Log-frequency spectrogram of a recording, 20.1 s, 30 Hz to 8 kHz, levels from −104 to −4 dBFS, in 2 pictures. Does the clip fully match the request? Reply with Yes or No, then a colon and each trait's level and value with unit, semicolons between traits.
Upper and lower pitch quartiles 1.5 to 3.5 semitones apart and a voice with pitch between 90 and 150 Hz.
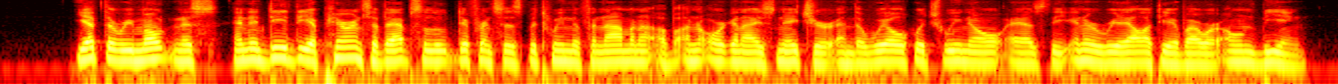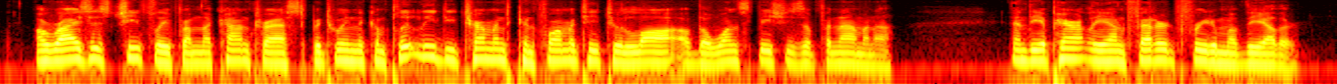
Yes: average, 2.7 semitones; low, 135 Hz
